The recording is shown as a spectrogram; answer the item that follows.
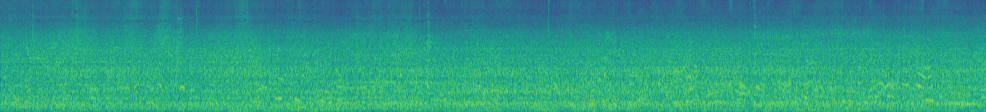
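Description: Farm tractor engine running steadily as it pushes a wrecked banger car, over a continuous background of many voices.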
